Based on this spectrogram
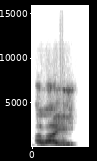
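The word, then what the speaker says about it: Aly: Él es descendiente de árabes, se pronuncia Farid Camilo Mondragón Alay.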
